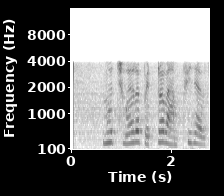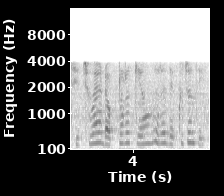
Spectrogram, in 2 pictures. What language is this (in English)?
Odia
